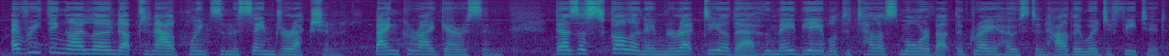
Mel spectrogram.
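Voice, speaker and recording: An actress voicing a brisk, wry young vampire investigator in a fantasy video game, speaking with conversational confidence. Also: female voice, medium pitch, a little hiss or hum, close to an everyday voice. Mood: matter-of-fact. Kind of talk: video game character dialogue.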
